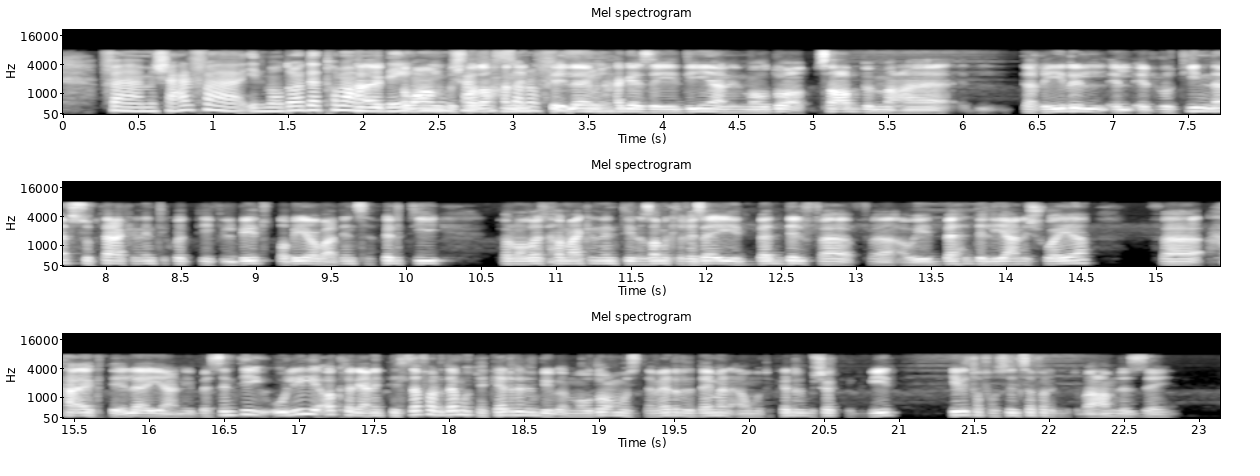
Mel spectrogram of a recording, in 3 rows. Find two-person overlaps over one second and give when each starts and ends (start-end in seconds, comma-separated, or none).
1.9-3.7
